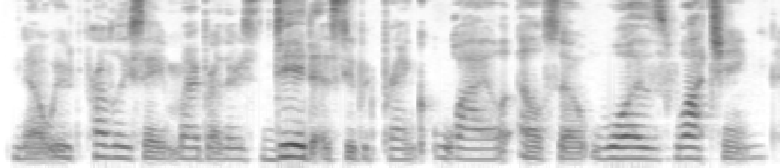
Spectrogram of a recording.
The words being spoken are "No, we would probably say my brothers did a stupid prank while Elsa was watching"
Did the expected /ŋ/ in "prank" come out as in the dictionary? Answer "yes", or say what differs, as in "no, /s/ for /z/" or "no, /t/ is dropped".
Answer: yes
